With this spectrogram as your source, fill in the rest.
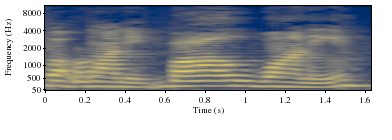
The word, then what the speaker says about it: Balwani: Balwani.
